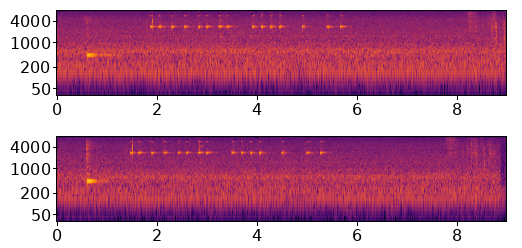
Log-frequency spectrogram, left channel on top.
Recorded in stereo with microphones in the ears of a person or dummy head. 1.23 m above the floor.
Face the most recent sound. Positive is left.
turn(degrees=-45)  # may be behind; listen again after turning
